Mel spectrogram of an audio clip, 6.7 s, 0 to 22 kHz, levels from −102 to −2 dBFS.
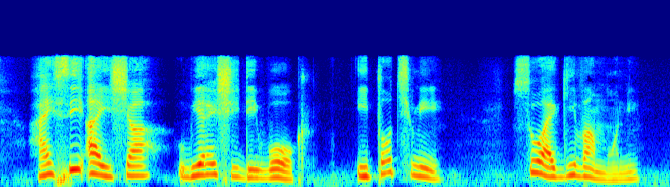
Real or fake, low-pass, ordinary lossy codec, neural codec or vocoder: fake; 7.2 kHz; MP3, 64 kbps; codec, 16 kHz, 0.8 kbps, ZipCodec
